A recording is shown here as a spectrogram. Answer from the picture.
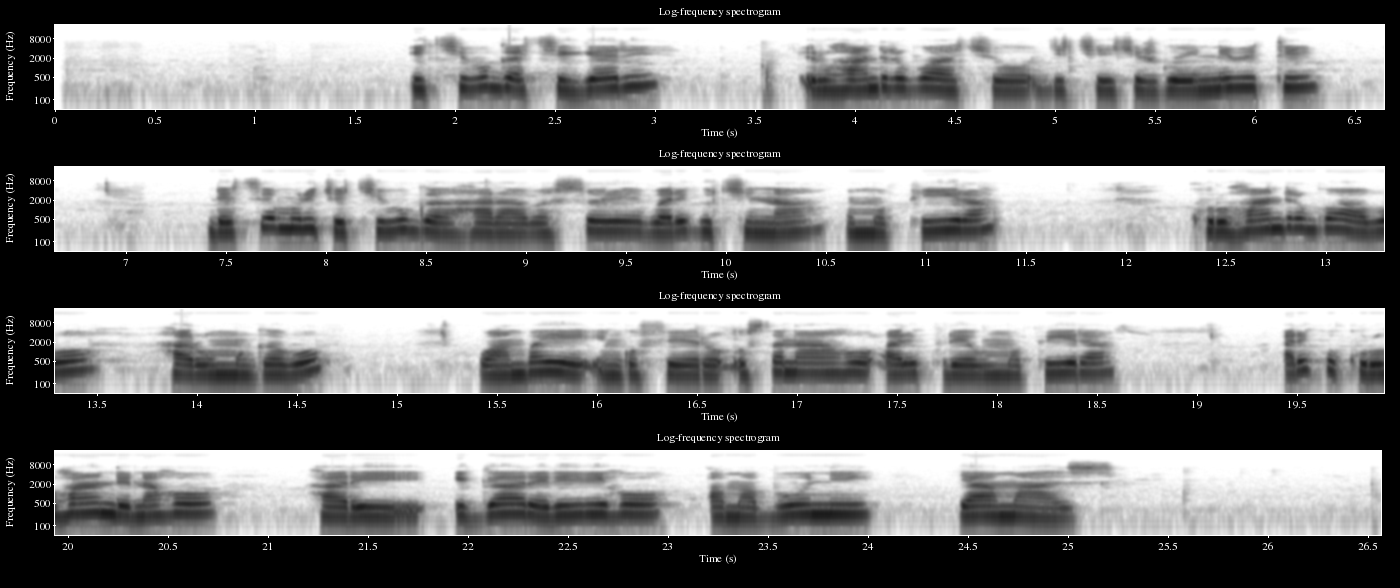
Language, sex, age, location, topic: Kinyarwanda, female, 25-35, Nyagatare, government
